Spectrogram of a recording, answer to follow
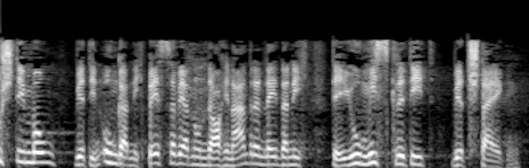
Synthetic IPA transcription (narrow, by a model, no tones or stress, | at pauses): uːʃtɪmʊŋvɪɐtɪnʔʊnŋɡaːɐnɪçt̚b̥ɛsɐveːɐdn̩ʊnaʊxɪnandəʁənlɛndɐnɪçtd̥ːɐeːuːmɪskʁ̥edit | vɪɐtʃtaɪɡŋ̩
